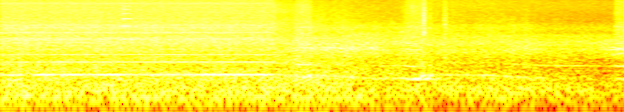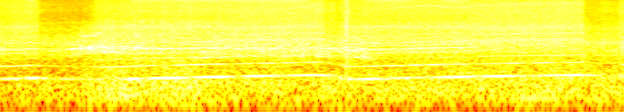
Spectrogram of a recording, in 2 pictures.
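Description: A racing car engine roars steadily, dropping in pitch as it slows, then rising again through repeated gear changes.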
